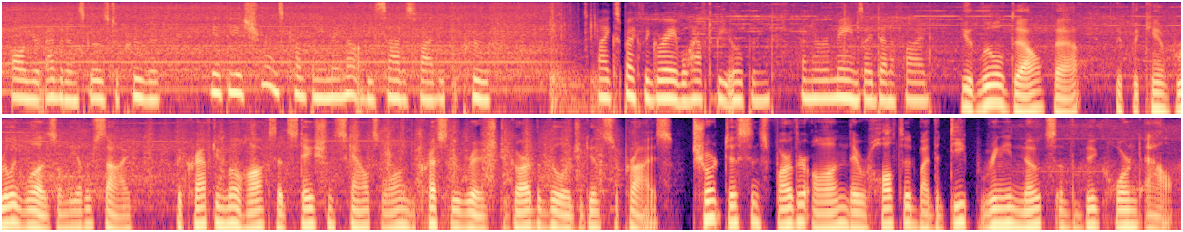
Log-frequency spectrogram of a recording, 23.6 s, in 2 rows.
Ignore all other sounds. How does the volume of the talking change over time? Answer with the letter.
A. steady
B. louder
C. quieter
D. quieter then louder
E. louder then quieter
A.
